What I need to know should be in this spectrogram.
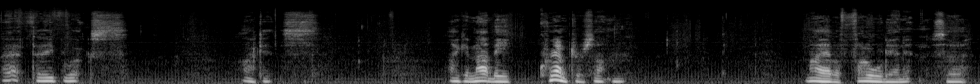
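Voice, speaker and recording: A man's voice: mid-range voice, slow, long pauses, warm tone, breathy edge. A middle-aged man giving a casual hands-on tutorial, talking in a folksy, colloquial way and half muttering to himself as he works. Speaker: repair hobbyist.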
